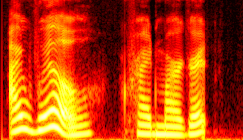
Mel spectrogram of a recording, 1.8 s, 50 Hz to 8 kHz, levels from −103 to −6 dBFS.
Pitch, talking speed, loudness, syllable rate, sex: 215 Hz, 130 wpm, -16 LUFS, 4.5 syllables/s, female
